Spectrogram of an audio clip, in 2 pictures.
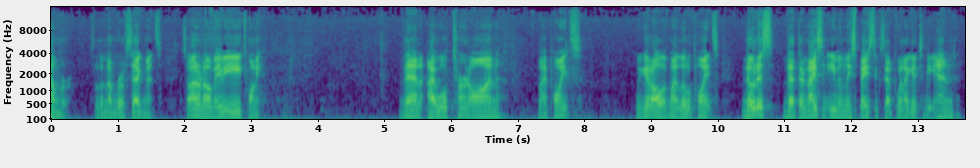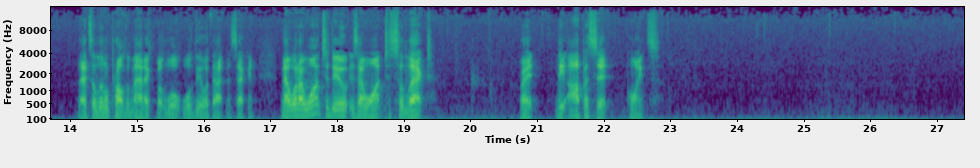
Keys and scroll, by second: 3.5 Return.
